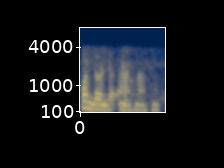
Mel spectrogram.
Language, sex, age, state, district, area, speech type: Malayalam, female, 45-60, Kerala, Alappuzha, urban, conversation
